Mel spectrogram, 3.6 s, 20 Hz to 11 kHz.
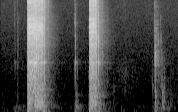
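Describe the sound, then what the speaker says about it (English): A ratchet drives T25 Torx screws to fasten new friction material during a Kit Masters fan clutch rebuild: two longer ratcheting bursts and two brief ones, each separated by silence, close and clear. "Now we'll install the new friction material using a T25 Torx bit."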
